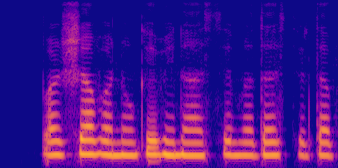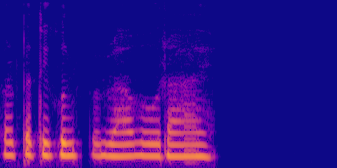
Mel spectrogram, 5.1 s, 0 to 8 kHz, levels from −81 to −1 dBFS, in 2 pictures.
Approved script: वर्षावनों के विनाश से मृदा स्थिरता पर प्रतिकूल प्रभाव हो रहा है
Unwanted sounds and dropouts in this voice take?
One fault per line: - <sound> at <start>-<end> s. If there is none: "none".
none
